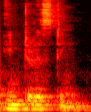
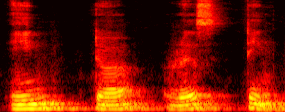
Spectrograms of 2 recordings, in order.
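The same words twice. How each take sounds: First: Said in the usual way. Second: interesting broken slowly into four separate syllables. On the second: Shown as a demonstration. Teacher counting out four syllables for students, interesting said syllable by syllable. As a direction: say interesting very slowly, pausing after each syllable. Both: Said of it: "চার সিলেবলের এটা".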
